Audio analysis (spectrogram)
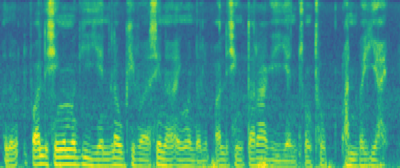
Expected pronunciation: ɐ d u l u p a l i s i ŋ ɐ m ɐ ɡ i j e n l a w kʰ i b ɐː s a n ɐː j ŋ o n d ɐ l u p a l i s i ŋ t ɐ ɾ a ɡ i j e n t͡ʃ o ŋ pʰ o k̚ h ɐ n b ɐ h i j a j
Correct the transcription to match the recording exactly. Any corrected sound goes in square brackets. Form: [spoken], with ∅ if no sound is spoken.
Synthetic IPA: ɐ d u l u p a l i s i ŋ ɐ m ɐ ɡ i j e n l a w kʰ i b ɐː s [i] n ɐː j ŋ o n d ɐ l u p a l i s i ŋ t ɐ ɾ a ɡ i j e n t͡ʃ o ŋ [tʰ] o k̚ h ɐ n b ɐ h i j a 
